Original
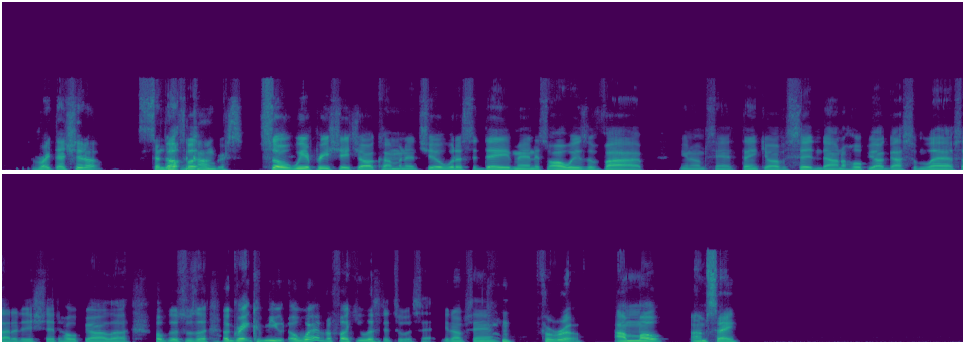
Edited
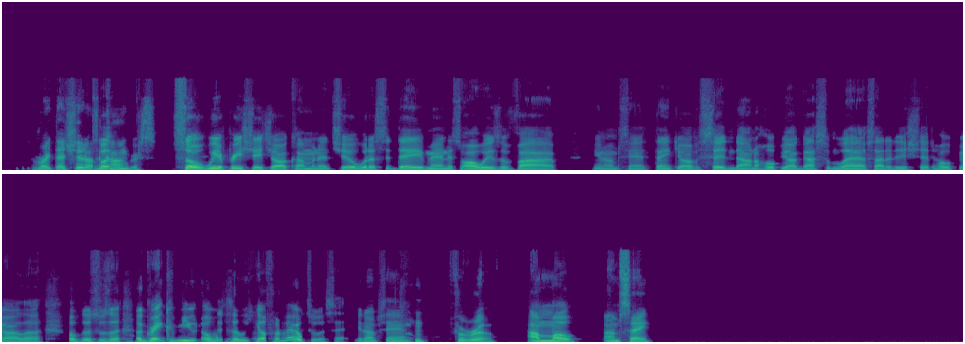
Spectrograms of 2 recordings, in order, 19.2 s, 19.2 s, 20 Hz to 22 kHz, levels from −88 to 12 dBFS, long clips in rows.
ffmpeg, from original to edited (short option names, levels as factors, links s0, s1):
-filter_complex "[0:a]asplit=4[s0][s1][s2][s3];[s0]atrim=end=0.902[s4];[s1]atrim=start=1.768:end=12.632[s5];[s2]atrim=start=12.628:end=13.472,asetpts=PTS-STARTPTS,areverse[s6];[s3]atrim=start=13.468[s7];[s4][s5]acrossfade=d=0.004:c1=hsin:c2=hsin[s8];[s8][s6]acrossfade=d=0.004:c1=hsin:c2=hsin[s9];[s9][s7]acrossfade=d=0.004:c1=hsin:c2=hsin"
